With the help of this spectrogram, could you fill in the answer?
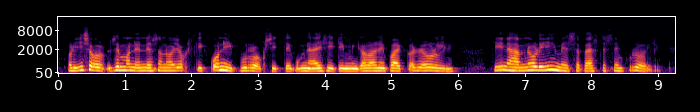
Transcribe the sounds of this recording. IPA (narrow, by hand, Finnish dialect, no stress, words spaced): oli isoˑ semːonen ne sɑno jokskik konipurok sitːeŋ̆ ku mĭnæ esitim miŋkælɑinem̆ pɑikːɑ se oli ni siːnæhæm min oli ihmeːsːæ pæːstæs sem puro yli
